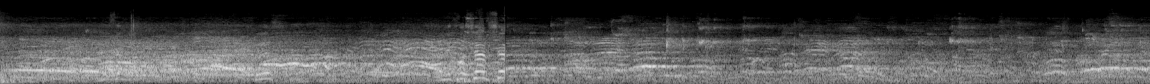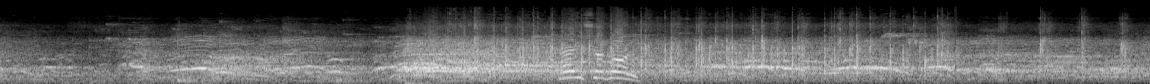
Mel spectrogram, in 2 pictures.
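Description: Sports shoes squeak on a wooden court in a large echoing hall.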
